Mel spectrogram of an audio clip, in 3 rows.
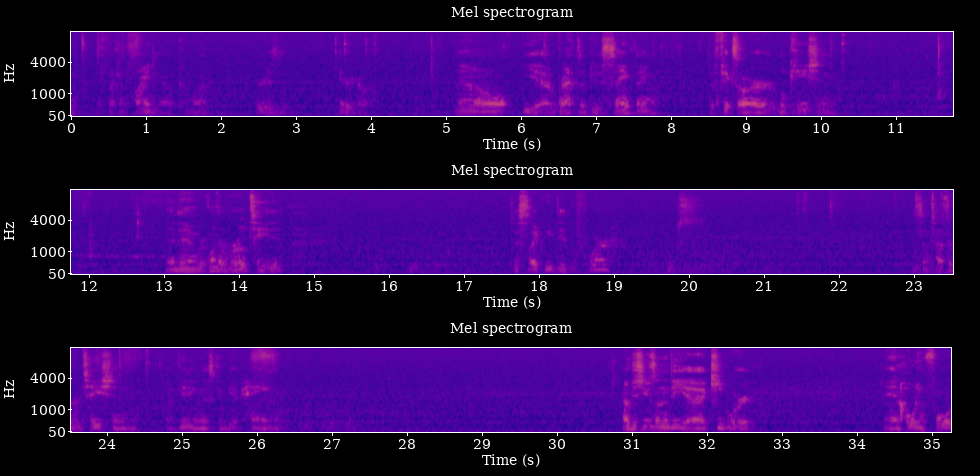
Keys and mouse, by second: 0.5 KP_1, 1.1 z, 3.6 right click, 6.0 n, 7.8 n, 8.6 ctrl+a, 12.2 z, 13.3 r, 23.4 KP_7, 24.2 r.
